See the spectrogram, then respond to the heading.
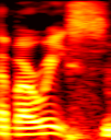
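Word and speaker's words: Maryse: So you obviously love the WWE, and you're gonna have to help me out with how to say this name. But well, the Miz and Maurice. Is that how? – Yeah, Maurice.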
